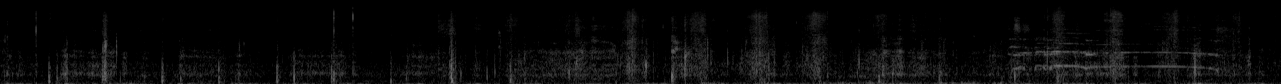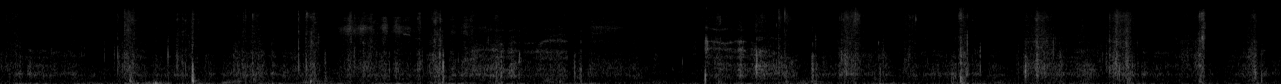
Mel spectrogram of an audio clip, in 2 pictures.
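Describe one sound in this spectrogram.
Footsteps swish and rustle through wet grass.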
